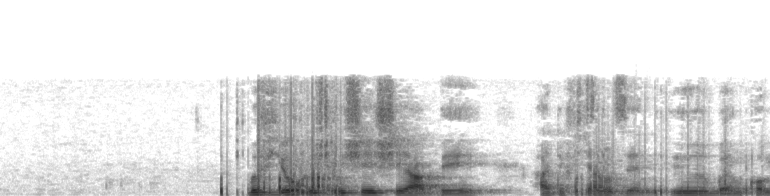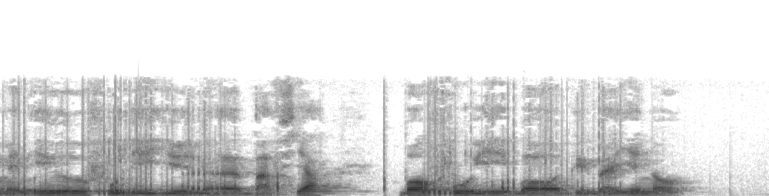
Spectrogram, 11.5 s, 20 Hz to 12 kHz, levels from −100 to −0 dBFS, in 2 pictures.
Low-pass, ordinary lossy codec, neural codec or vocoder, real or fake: 7.2 kHz; AAC, 64 kbps; none; real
